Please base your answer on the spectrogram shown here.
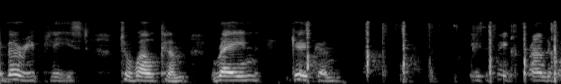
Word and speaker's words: Geoghegan: And can you pronounce your name again so that I make sure I say it properly? It's Geoghegan. Geoghegan.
